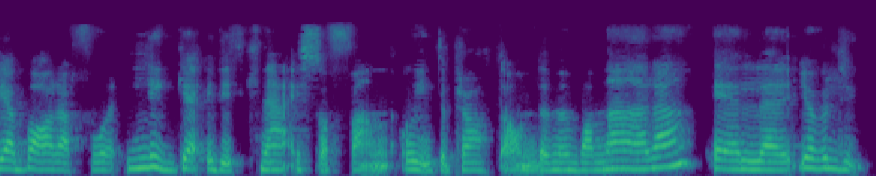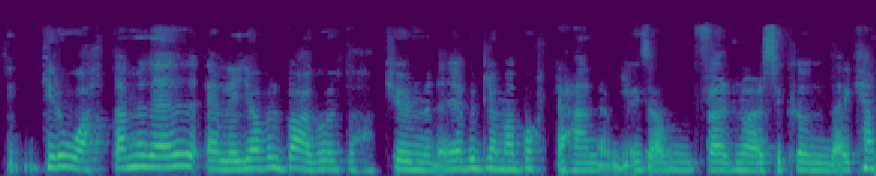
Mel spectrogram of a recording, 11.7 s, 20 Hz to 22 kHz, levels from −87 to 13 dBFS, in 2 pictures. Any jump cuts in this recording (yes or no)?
yes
